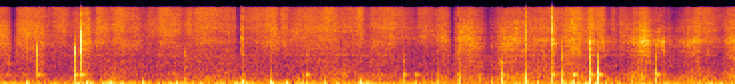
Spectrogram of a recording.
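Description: Fingertips and nails rub and scratch along the top and sides of a single hollow red aluminum soda can. The result is a bright, dry scraping hiss broken by sharp little clicks and ticks that stop at once with no ring.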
